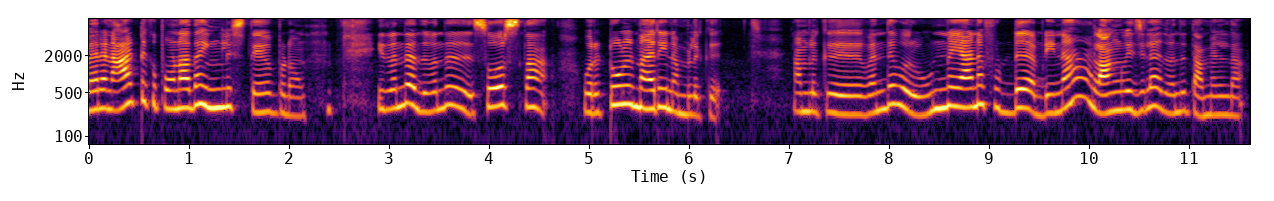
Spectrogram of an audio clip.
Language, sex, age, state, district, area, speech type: Tamil, female, 18-30, Tamil Nadu, Tiruchirappalli, rural, spontaneous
